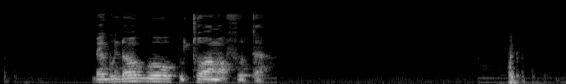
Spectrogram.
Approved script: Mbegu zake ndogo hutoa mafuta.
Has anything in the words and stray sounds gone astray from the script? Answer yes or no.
yes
